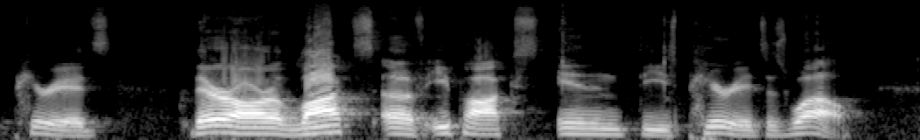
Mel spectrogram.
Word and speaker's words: epoch: I I I usually pronounce it epochs because if I say epic, people think I mean epic.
